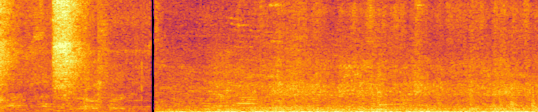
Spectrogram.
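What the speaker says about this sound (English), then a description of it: "The second train of the day." Steady low rumble of a narrow gauge FEVE train rolling along the tracks between Santander and Bilbao, Spain, heard from inside a carriage, with a quieter moment before the noise swells and holds.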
